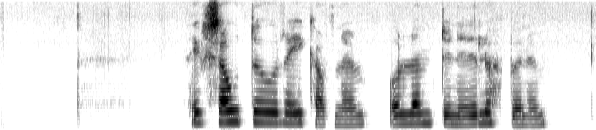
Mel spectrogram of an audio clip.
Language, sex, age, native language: Icelandic, female, 12, Icelandic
